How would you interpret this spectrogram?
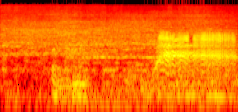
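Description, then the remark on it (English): A lower, wavering creature cry gives way to a loud, piercing shriek near the end, high and harsh, held for under a second. No one speaks. “That's a piercing shriek, in case y'all didn't Pick that up.”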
